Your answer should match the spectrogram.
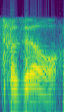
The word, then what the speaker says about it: Fazil: It's Fazil. Remember me? – Oh, yeah. Fazil. How you doing? Rhymes with Brazil.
